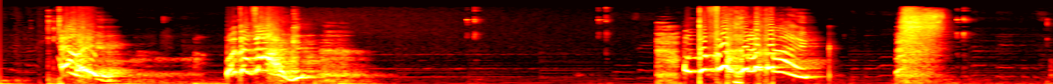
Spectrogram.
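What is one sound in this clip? A young woman speaks animatedly, close to a microphone, in short bursts with pauses.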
